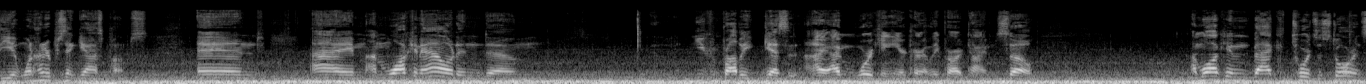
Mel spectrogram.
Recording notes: The audio quality of this one is not that great due to the fact I was on the road.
